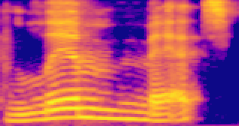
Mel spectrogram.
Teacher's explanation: I'm getting ready for the M but I really don't I really don't release that M till the second syllable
